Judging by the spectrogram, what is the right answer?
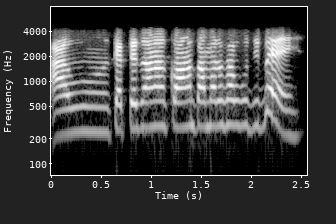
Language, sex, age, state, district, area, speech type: Odia, female, 45-60, Odisha, Angul, rural, conversation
